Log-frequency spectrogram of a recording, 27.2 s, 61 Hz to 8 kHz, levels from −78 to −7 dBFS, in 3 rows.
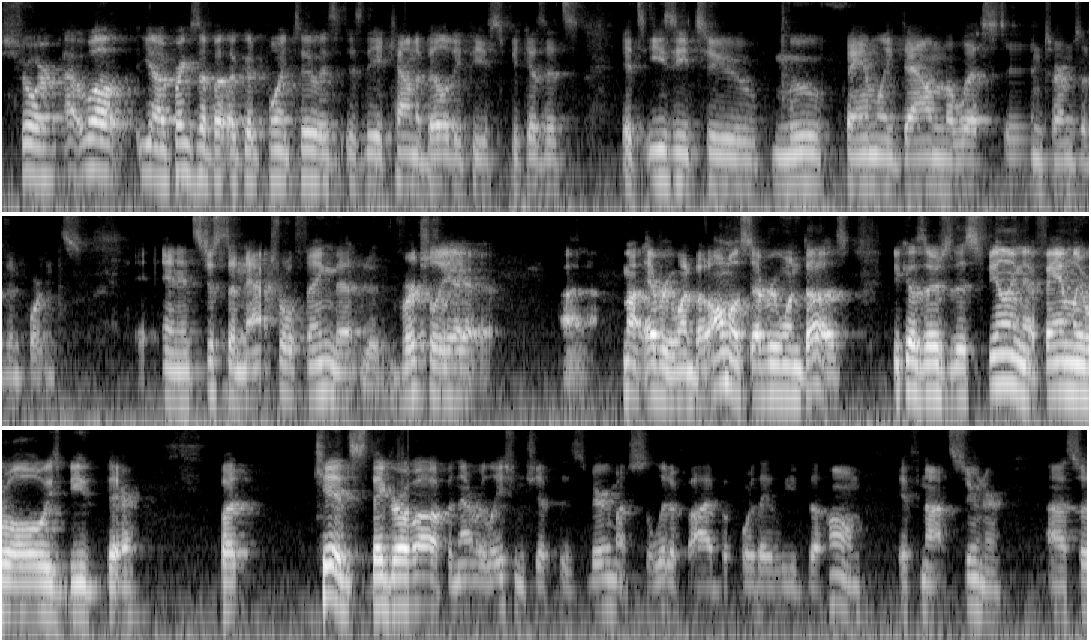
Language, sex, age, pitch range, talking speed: English, male, 20-39, 105-125 Hz, 175 wpm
